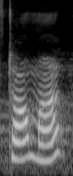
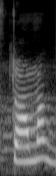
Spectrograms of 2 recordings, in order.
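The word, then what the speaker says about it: stomach: Only it's স্টমাক lead out রাস্টলিং noise of dry pieces of pepper. কেবলমাত্র এটার এটার যে পেট এটাকে হচ্ছে আমরা অনেকে স্টমাক বলি।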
